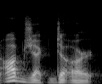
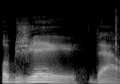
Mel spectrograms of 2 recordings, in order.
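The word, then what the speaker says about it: objet d'art: It's pronounced objet d'out.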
